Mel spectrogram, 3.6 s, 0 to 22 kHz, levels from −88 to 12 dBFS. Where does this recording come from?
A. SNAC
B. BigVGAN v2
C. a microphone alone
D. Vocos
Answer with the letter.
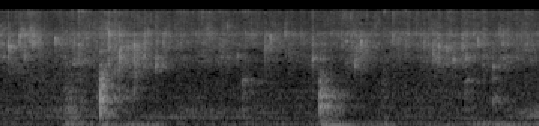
C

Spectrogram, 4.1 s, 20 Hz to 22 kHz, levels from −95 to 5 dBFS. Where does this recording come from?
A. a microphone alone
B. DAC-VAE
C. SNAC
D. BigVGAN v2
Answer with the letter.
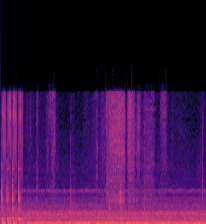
A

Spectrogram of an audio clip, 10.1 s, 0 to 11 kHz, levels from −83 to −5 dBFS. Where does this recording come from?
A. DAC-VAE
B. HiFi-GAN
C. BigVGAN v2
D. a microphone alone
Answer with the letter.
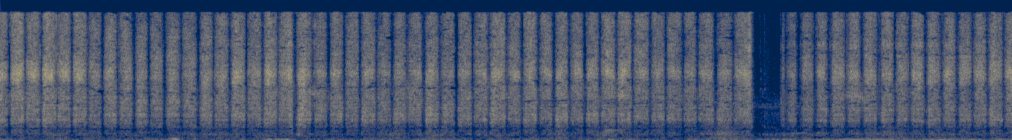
D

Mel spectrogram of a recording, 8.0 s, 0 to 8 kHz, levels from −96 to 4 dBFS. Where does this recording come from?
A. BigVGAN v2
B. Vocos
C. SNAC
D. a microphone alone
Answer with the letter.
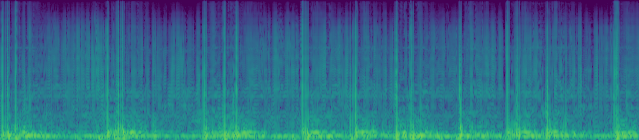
A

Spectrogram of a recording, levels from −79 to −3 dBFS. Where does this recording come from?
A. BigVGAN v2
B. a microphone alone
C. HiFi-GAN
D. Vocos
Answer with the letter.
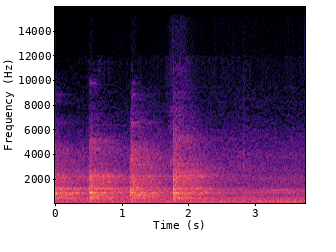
B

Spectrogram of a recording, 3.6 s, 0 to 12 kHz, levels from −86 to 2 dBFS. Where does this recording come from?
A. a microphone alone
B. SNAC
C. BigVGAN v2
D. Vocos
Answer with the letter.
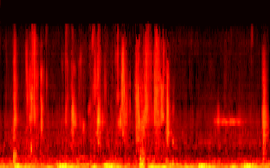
C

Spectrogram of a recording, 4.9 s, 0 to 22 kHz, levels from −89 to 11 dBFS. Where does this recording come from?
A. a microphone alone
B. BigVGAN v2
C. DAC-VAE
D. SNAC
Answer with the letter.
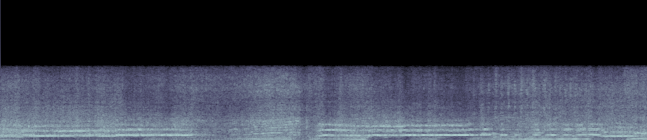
B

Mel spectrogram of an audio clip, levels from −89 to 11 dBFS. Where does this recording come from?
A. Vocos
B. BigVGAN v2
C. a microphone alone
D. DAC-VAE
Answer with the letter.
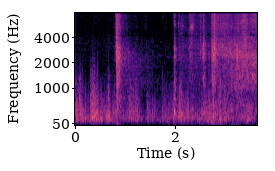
B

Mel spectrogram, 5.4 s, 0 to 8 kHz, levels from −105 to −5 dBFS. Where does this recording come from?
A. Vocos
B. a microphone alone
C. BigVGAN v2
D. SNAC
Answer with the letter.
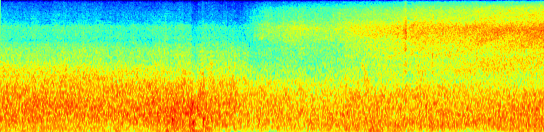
C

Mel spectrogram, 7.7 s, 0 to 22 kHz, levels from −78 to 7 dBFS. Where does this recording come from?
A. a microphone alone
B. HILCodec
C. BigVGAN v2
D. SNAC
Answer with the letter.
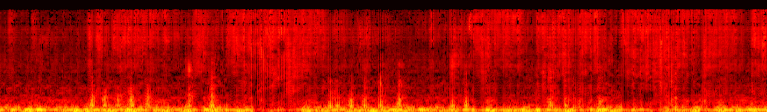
C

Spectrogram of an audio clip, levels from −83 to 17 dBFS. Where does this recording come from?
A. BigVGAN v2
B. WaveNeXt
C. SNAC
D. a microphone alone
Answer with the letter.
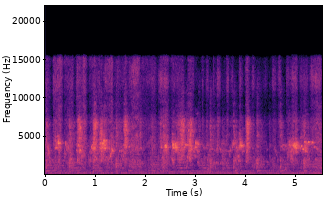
D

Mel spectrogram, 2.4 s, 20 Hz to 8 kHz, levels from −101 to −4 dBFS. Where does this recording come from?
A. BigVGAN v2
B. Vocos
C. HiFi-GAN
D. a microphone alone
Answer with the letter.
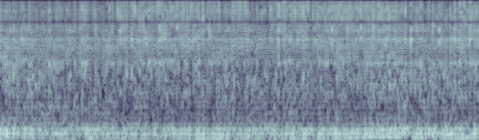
A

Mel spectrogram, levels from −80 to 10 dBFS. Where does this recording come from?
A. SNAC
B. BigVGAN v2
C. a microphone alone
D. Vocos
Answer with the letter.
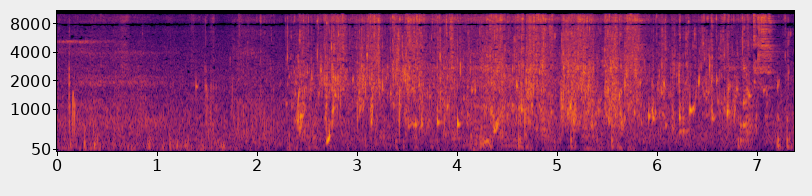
C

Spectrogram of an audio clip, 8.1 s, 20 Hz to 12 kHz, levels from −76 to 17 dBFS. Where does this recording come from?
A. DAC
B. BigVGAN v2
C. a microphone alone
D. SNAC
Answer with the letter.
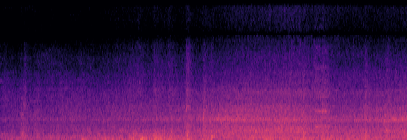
B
